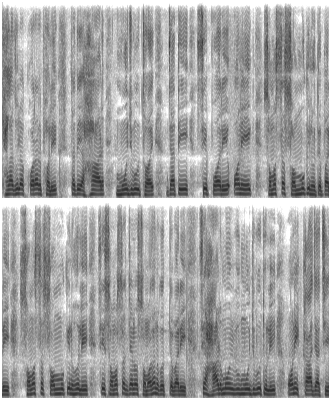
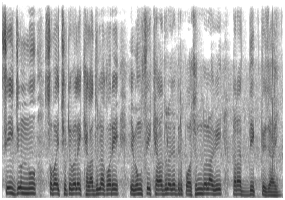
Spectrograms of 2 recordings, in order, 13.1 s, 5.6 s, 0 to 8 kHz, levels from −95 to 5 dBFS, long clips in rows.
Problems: constant background noise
